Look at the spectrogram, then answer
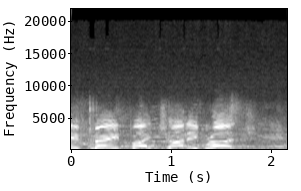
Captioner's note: crowd cheering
